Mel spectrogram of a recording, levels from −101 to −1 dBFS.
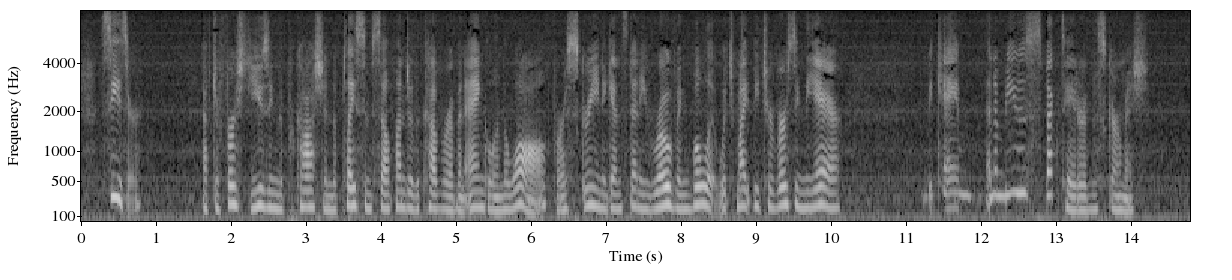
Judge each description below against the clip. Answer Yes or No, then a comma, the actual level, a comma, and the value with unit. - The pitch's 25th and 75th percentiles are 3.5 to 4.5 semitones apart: Yes, average, 3.9 semitones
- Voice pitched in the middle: Yes, medium, 180 Hz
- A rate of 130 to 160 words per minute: Yes, average, 155 wpm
